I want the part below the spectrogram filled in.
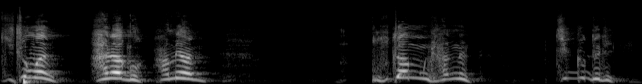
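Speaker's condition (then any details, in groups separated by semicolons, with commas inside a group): Cerebral palsy; two surgeries upcoming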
